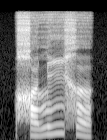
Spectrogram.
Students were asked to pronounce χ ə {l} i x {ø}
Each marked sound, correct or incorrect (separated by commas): correct, incorrect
